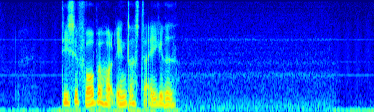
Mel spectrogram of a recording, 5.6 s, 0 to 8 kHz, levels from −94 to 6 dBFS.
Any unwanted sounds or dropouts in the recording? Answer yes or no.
no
